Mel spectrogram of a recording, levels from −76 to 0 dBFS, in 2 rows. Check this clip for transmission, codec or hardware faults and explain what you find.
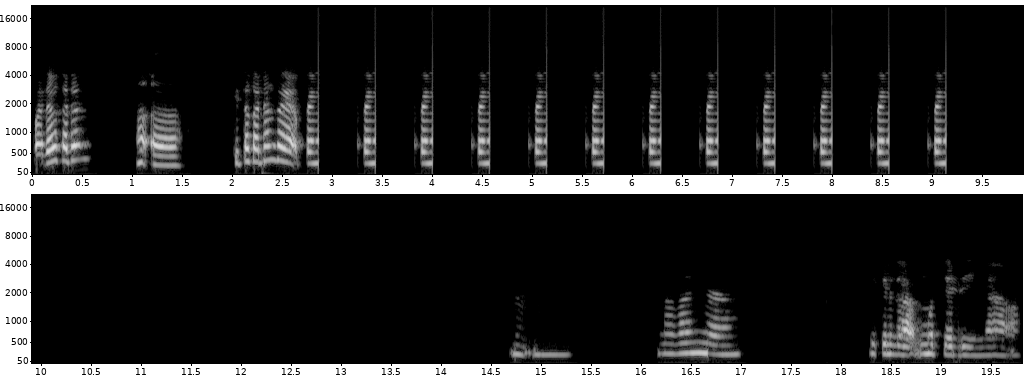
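One fault, a stutter with silent gaps, runs from 2.87 to 9.15 s. The stream likely stalled and replayed its last 180 ms fragment at each retry, so that burst repeats eleven times, every 570 ms, with 390 ms of digital silence between, and the speech meant for that stretch is lost.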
